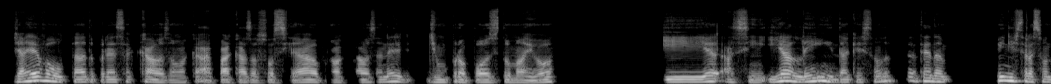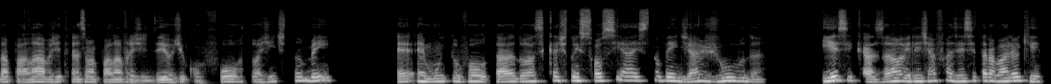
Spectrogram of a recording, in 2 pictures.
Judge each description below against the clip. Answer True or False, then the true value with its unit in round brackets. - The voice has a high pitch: False (125 Hz)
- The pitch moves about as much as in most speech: False (5.8 semitones)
